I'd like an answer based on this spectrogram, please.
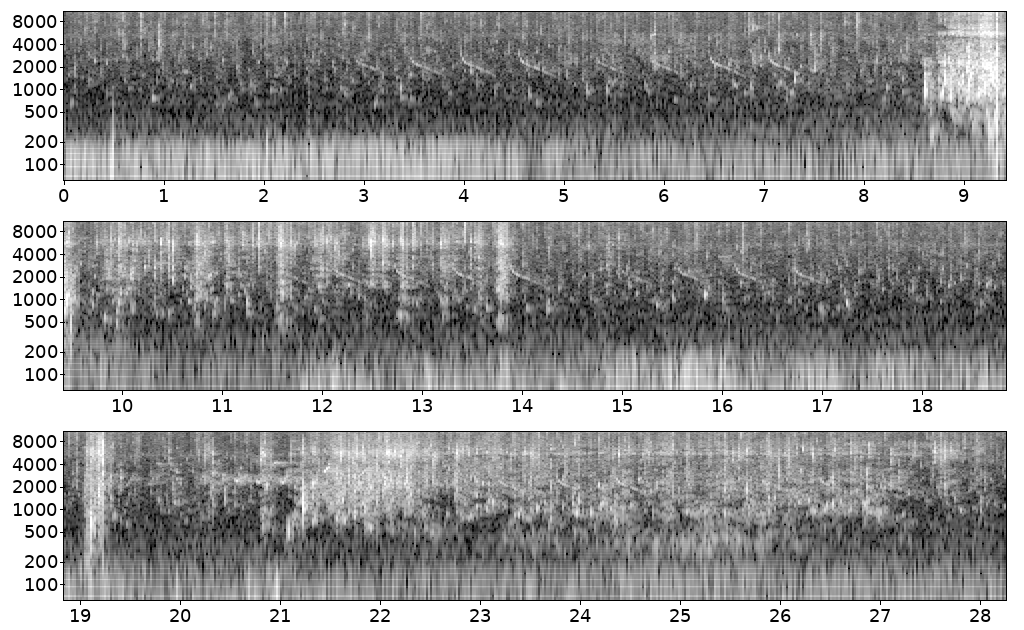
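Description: Shallow stream water trickling and dripping, with a short louder burst about nine seconds in and a sharp knock near nineteen seconds. In the last third there is a longer stretch of splashing and dribbling as a cloth is dunked and worked in the water.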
